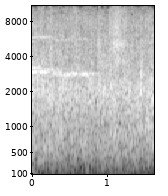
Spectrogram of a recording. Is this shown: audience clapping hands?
yes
